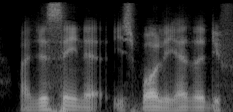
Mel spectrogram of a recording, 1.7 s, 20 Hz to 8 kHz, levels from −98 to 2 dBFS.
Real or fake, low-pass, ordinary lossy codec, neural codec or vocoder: fake; 7.2 kHz; MP3, 48 kbps; codec, 16 kHz, 0.3 kbps, FocalCodec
